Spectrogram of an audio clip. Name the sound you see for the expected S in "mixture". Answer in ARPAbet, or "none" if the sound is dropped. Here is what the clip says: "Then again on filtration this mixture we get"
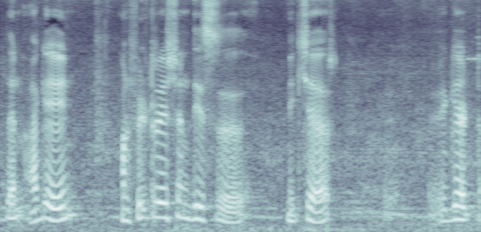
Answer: none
